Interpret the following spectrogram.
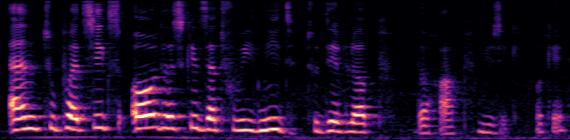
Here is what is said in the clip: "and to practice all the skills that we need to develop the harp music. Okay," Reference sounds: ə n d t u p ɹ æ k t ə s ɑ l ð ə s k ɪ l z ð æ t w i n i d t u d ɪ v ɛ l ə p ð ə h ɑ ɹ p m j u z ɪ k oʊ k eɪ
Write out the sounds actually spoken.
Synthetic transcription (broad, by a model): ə n t u p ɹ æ t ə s ɑ l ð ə s k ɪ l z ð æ t w i n i d t u d ɪ v ɛ l ə p ð ə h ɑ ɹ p m j u z ɪ k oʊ k eɪ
